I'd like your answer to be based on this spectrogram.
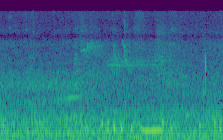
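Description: Pigeons in a racing-pigeon loft give a few soft, faint coos over a low, steady background hum.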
